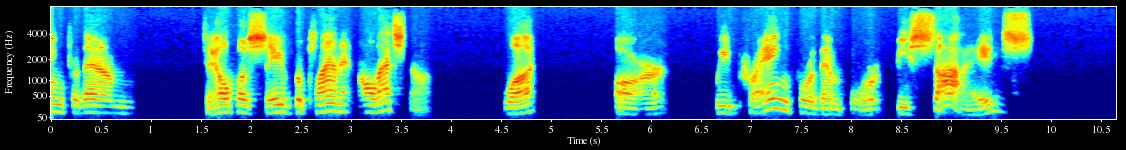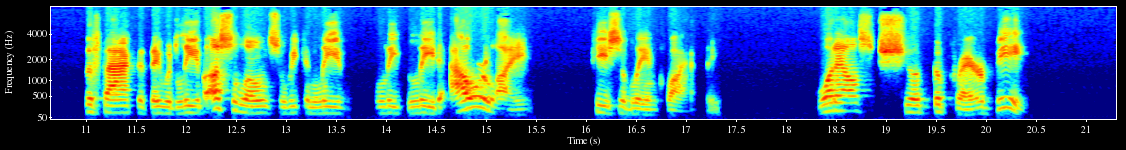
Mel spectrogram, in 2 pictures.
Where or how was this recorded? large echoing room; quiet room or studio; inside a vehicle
large echoing room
